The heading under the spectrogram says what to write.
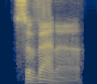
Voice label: "savannah", British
